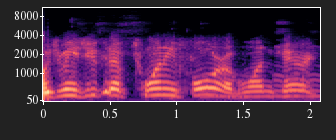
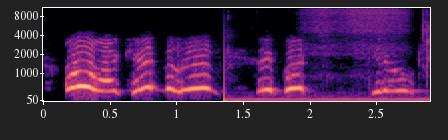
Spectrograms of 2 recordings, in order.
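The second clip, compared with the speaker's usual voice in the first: very high, squeaky cartoon mouse voice impression. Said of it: "that's a better Mickey Mouse impression".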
